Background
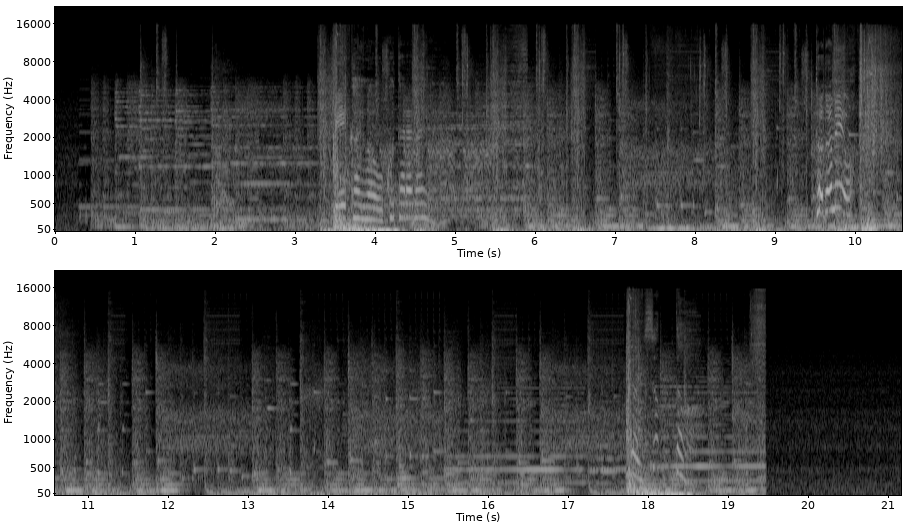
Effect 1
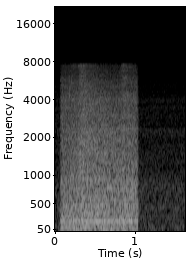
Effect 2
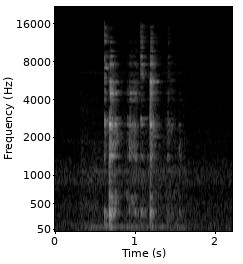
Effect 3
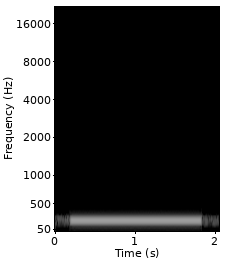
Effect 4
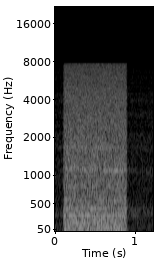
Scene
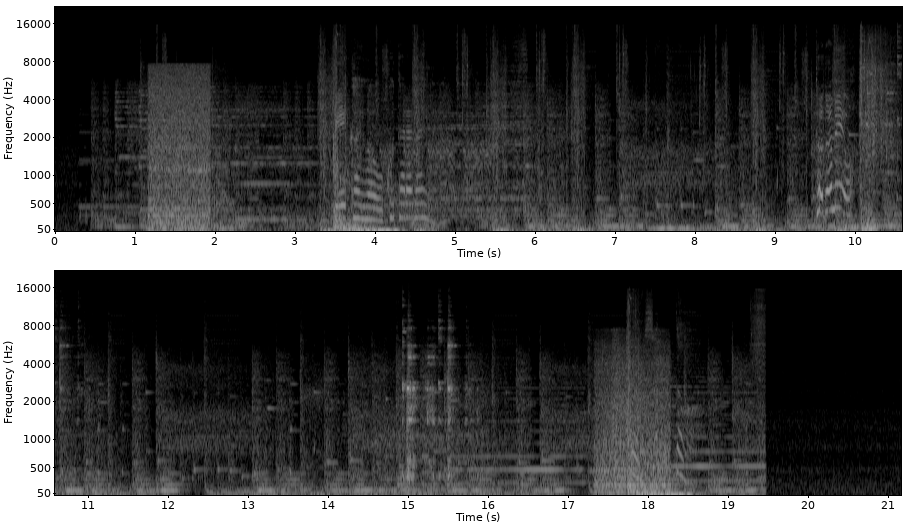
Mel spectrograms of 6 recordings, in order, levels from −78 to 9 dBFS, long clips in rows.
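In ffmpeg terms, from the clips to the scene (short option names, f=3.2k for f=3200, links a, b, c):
-filter_complex "[2:a]asplit=2[a][b];[0:a]volume=-9dB[c];[a]acompressor=threshold=-35dB:ratio=6:attack=3.2:release=140:knee=1:detection=peak[d];[b]asplit=2[e][f];[f]highpass=f=720:p=1,volume=17dB,asoftclip=type=tanh:threshold=-7dB[g];[e][g]amix=inputs=2:normalize=0,lowpass=f=1k:p=1,volume=-6dB[h];[4:a]atrim=end=1.22,asetpts=PTS-STARTPTS,volume=-3.5dB,afade=t=in:d=0.004:c=hsin,afade=t=out:st=1.216:d=0.004:c=hsin,adelay=1050[i];[d]atrim=end=2.22,asetpts=PTS-STARTPTS,volume=-2.5dB,afade=t=in:d=0.004:c=hsin,afade=t=out:st=2.216:d=0.004:c=hsin,adelay=417186S[j];[h]atrim=end=2.22,asetpts=PTS-STARTPTS,volume=-1.5dB,afade=t=in:d=0.004:c=hsin,afade=t=out:st=2.216:d=0.004:c=hsin,adelay=14310[k];[1:a]atrim=end=1.63,asetpts=PTS-STARTPTS,volume=-7dB,afade=t=in:d=0.1,afade=t=out:st=1.53:d=0.1,adelay=17250[l];[c][i][j][k][l]amix=inputs=5:normalize=0"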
